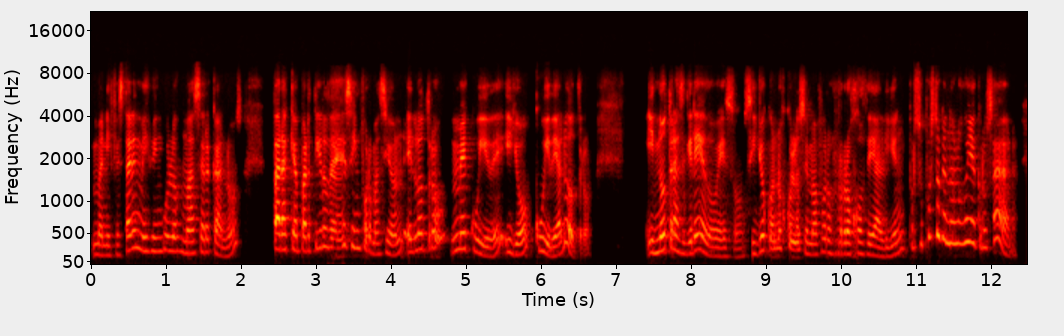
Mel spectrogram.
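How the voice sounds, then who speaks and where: A woman therapist speaks in a relaxed podcast conversation. Her voice sits at an ordinary middle pitch, and she often slips into quoted lines to show how people talk. The recording is slightly dull and muffled. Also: fairly quick. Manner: explanatory, acts out quoted dialogue in lively voices.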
